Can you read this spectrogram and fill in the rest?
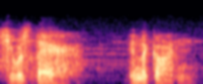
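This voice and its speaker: An actor playing an earnest, romantic young student, courteous and measured, speaking and narrating in 1940s radio style. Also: male voice, medium pitch, natural voice. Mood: brooding narration. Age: young adult. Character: earnest, romantic young male medical student, smitten and uneasy. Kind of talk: 1940s radio acting, dramatic first-person narration. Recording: muffled 1940s radio recording with music.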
